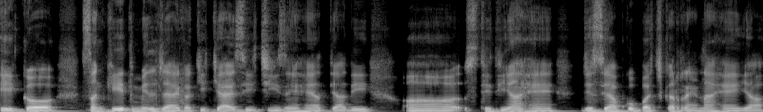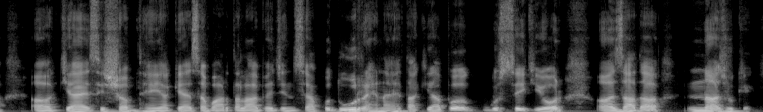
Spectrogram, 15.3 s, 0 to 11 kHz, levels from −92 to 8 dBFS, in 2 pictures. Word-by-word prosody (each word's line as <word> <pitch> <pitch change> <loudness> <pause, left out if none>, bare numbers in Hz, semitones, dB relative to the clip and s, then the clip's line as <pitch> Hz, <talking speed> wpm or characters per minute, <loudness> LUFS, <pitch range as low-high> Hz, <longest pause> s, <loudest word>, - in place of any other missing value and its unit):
एक 110 -2 +2
अ, 100 -2 +7 0.3
संकेत 120 +1 +3
मिल 115 +1 +1
जाएगा 95 -4 +2
कि 105 +4 -6
क्या 110 0 0
ऐसी 110 +1 -1
चीज़ें 105 -2 -3
हैं 100 -2 0
इत्यादि 95 0 -1
अ, 100 0 -11 0.6
स्थितियाँ 105 +3 -1
हैं 95 -2 -2 0.3
जिससे 110 +1 +1
आपको 105 +3 +2
बचकर 100 +2 0
रहना 100 0 -2
है 95 -1 -2
या 100 0 -1
अ, 95 -1 -4
क्या 105 -1 +3
ऐसे 100 +1 -2
शब्द 105 -2 -1
हैं 100 -3 0
या 95 - 0
क्या 100 0 -1
ऐसा 100 +1 -1
वार्तालाप 100 +1 -1
है, 95 - +1
जिनसे 95 0 -5
आपको 100 +3 -2
दूर 130 +5 +4
रहना 105 -2 -1
है 110 +4 -2
ताकि 115 +5 -4
आप 150 +1 -2
गुस्से 115 0 0
की 105 -1 -5
ओर 105 - +3 0.4
अ, 110 -1 +3
ज़्यादा 105 +4 +3 0.3
ना 145 -3 +4
झुकें। 105 -1 -4
105 Hz, 175 wpm, -23 LUFS, 100-110 Hz, 0.6 s, अ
